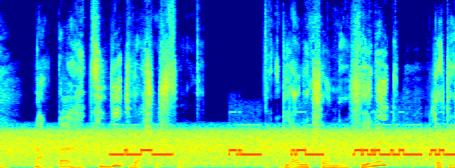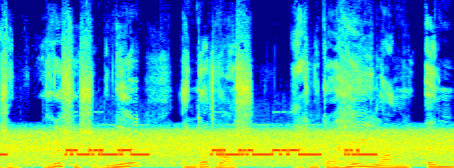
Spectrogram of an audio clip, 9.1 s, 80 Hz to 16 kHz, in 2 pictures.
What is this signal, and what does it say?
TTY/TDD text telephone tones (45.45 baud Baudot), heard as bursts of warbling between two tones, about 400 Hz shift, 1600 Hz centre, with phone line noise and speech in Dutch. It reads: THE BUILDERS OF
